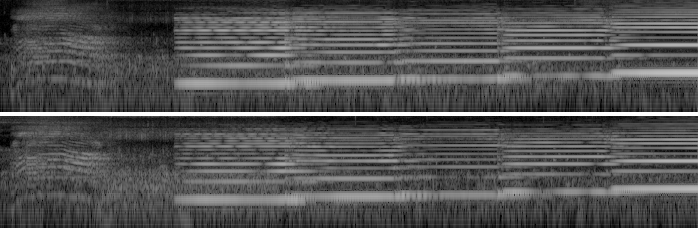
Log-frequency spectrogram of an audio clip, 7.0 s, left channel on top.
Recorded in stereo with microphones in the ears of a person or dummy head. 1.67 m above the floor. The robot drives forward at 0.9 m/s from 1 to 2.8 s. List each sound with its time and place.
0.1 s a cat meowing: 35° right (ahead or behind), 6 m
1.7 s a violin: 15° left (ahead or behind), 4.5 m; by 7.0 s 20° left (ahead or behind), 3.5 m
